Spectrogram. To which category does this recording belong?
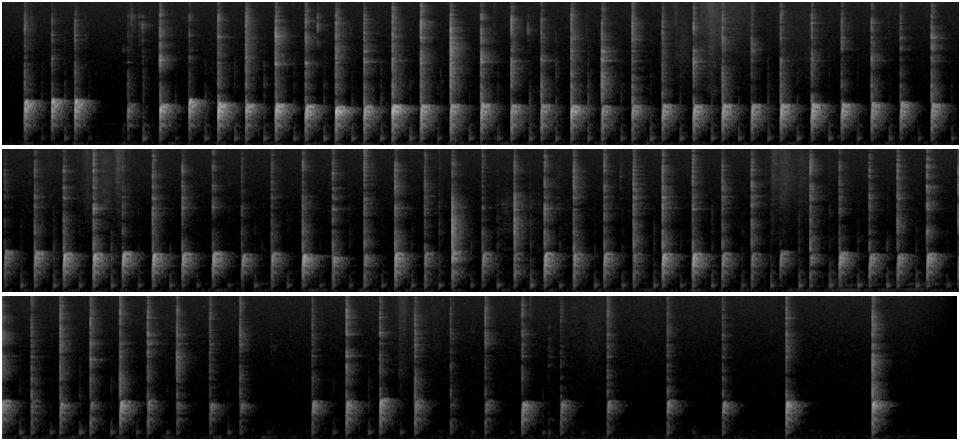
Sound effects > Human sounds and actions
